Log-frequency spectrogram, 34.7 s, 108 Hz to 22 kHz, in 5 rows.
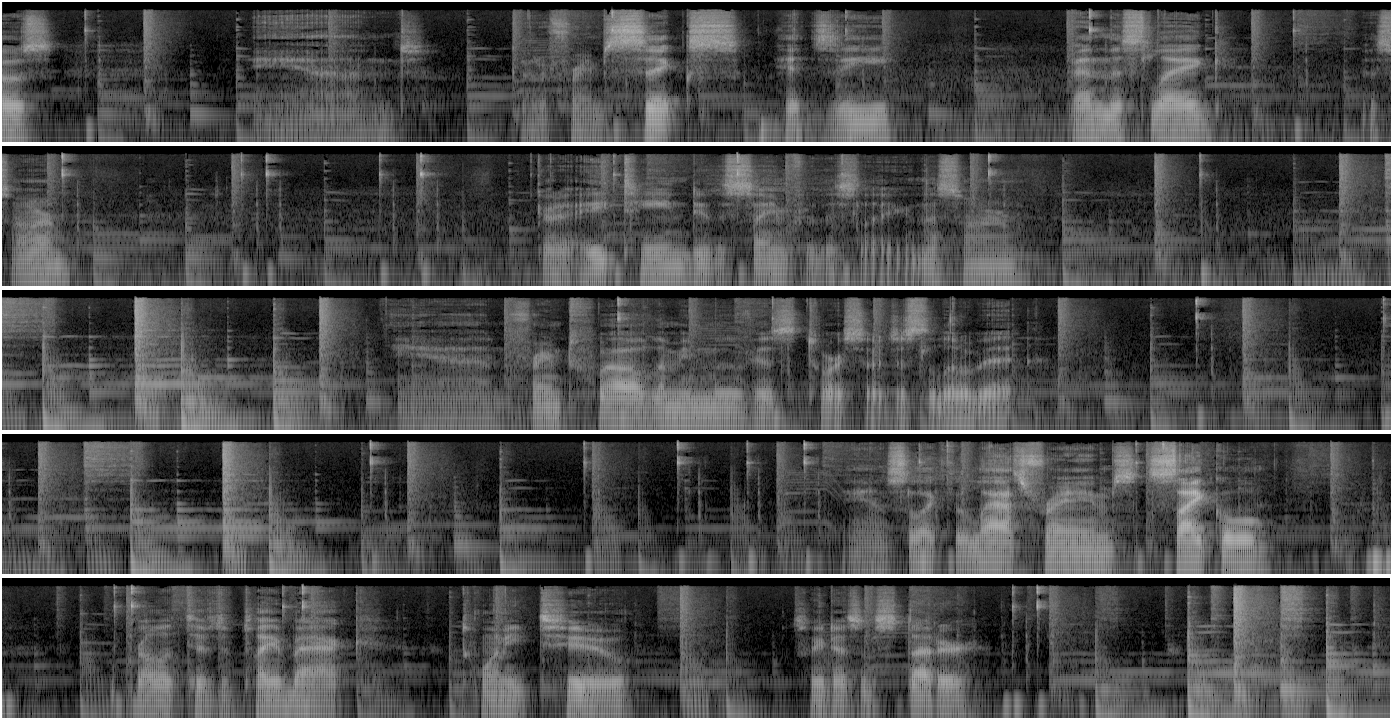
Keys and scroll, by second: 3.8 z.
